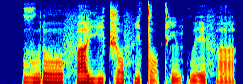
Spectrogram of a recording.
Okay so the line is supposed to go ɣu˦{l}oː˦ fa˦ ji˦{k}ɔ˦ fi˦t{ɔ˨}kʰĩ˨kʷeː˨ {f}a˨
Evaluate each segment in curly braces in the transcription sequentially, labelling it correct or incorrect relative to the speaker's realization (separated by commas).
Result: incorrect, incorrect, correct, correct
